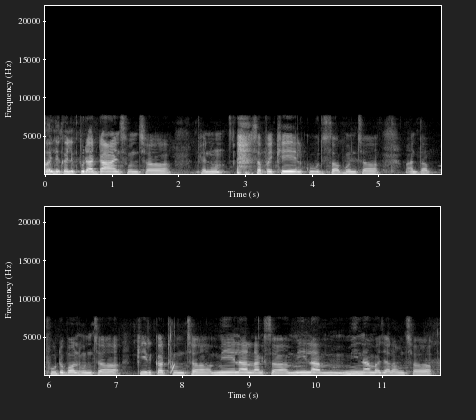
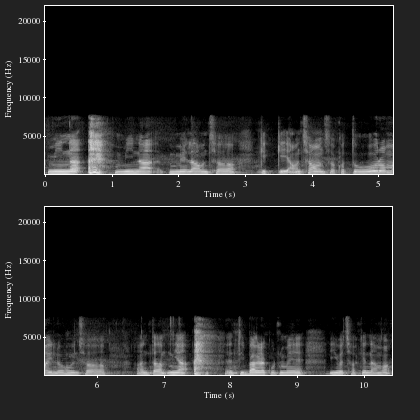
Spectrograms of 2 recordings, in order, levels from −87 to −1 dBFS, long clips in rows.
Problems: none marked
